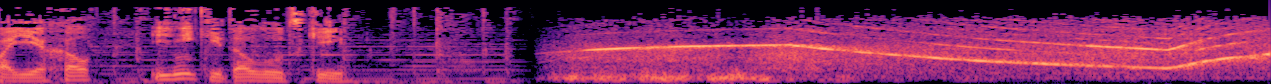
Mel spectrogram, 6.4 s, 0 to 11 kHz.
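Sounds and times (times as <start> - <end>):
speech: 0.0 - 1.9
emergency vehicle siren wailing: 2.7 - 6.3.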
